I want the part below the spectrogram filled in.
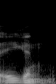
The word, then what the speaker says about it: Egan: It's Max Egan. It's spelt Egan, but it's pronounced Egan.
